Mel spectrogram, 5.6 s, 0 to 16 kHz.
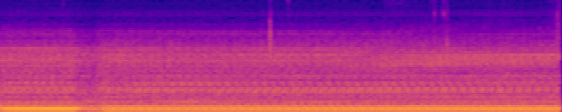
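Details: Caterpillar 345 excavator diesel after ECM replacement for intermittent up-and-down acceleration (error 36-268-2); engine catches, dips, then settles into steady even low idle, no hunting or surging; no error codes, runs clean.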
